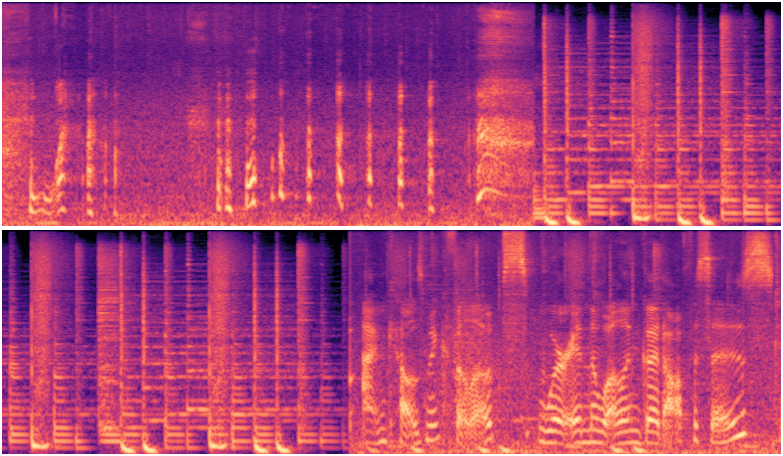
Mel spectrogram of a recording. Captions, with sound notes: - Wow. (laughing) (upbeat music) I'm Kells McPhillips, we're in the Well+Good offices.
